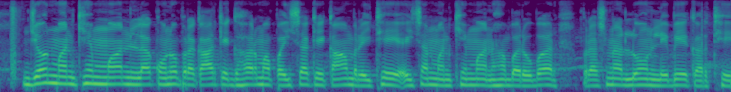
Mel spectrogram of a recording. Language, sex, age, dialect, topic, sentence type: Chhattisgarhi, male, 18-24, Western/Budati/Khatahi, banking, statement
